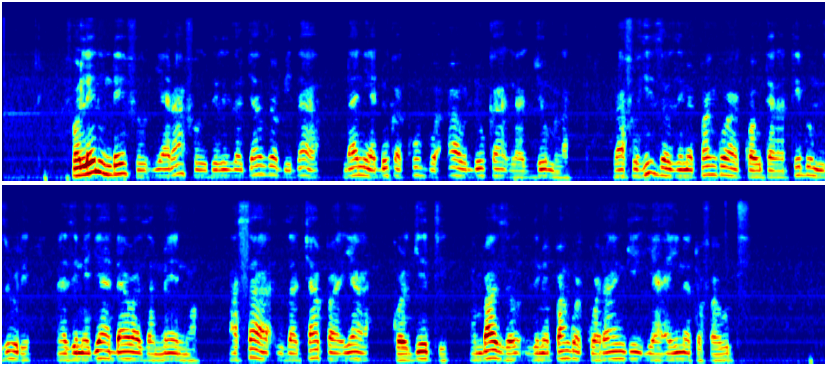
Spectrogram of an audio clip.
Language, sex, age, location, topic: Swahili, male, 25-35, Nairobi, finance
